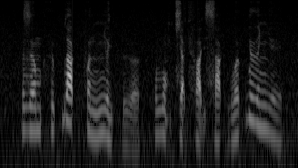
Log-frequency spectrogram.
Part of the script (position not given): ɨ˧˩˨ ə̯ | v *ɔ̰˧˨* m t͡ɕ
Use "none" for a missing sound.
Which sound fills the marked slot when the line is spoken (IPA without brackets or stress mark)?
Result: ɔ̰˧˨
